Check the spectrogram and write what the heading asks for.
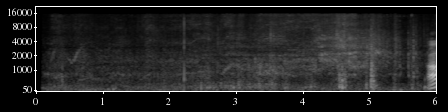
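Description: Agama Racing A8TE RC truggy driving on a loose dirt track: motor whine and tyres on dirt, faint at first and getting louder about four seconds in, with short rising whines as it speeds up.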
